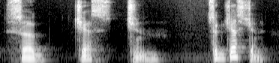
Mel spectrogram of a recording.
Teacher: Put the stress on the second syllable.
